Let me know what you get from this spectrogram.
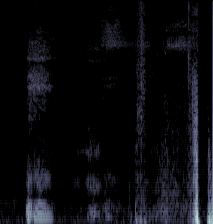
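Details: Small female dog, Paquita, sleeping and snoring in a snoring contest: one low, rumbling half-second snore, then faint soft breaths, ending with a few sharp clicks.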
